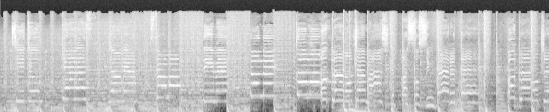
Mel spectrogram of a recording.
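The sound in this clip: A Latin pop song plays loudly with a punchy rhythmic beat and bright melodic layers; the low end drops out briefly midway for a sparse break before the full groove returns.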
